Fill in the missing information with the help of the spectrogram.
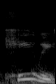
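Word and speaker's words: Kailzie: and i was like kaylee spelt k-a-i-l-z-i-e which is i know an unusual pronunciation but that's the way it goes in scotland sometimes think about kirkubri ha ha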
